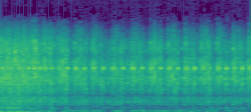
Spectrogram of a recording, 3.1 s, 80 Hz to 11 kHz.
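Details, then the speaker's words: Restored 1949 Canadian Singer 15-91 with potted motor, sewing acrylic fiber and rubberized material at about 15–20 stitches per inch with more throttle. Fast, even stitching with a strong motor whir. The machine is working harder than on any earlier test but runs fine. "can you hear the machine working though it's actually working harder to execute the sewing on this acrylic fiber and rubberized material than it has on any other sew-off that we've done during this live stream"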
